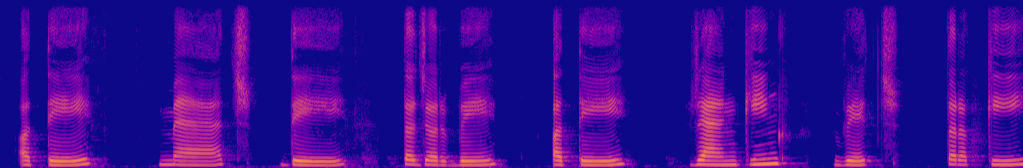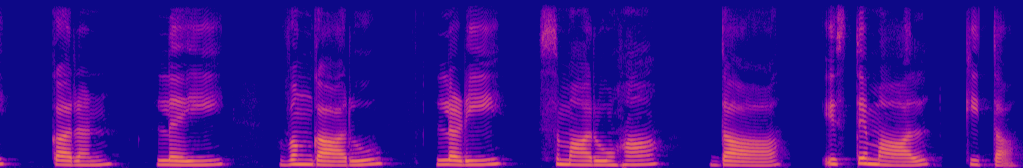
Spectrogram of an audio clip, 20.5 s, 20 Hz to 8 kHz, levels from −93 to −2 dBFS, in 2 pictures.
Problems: none marked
